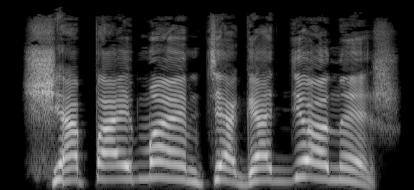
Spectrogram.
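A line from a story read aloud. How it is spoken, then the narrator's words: Ghostly shout. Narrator (Russian): прокричал голос-призрак Генри Бауэрса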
